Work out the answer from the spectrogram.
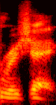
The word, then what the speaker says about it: Rogge: Is Ron Rogge for sure.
